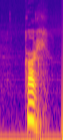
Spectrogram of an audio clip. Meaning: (noun) 1. a cart, vehicle on wheels without motor 2. any wheeled vehicle, in particular a car or truck; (verb) verb form of karren
- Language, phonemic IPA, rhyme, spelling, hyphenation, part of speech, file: Dutch, /kɑr/, -ɑr, kar, kar, noun / verb, Nl-kar.ogg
